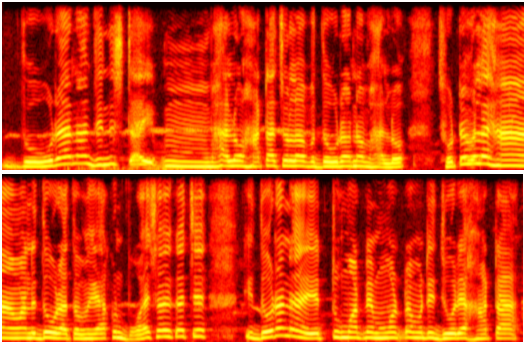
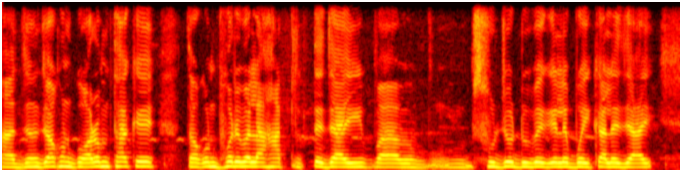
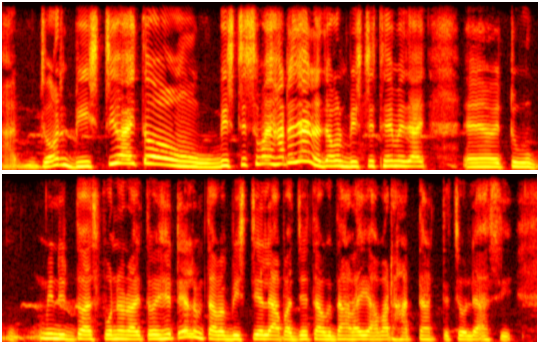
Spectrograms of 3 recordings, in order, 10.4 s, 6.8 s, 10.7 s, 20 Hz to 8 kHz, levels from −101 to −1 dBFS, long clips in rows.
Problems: constant background noise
